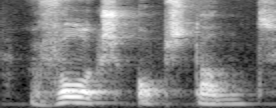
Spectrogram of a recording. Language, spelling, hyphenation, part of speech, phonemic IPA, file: Dutch, volksopstand, volks‧op‧stand, noun, /ˈvɔlks.ɔpˌstɑnt/, Nl-volksopstand.ogg
- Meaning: popular uprising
